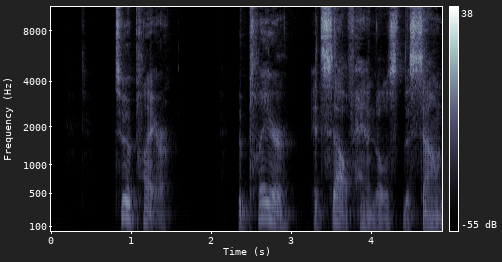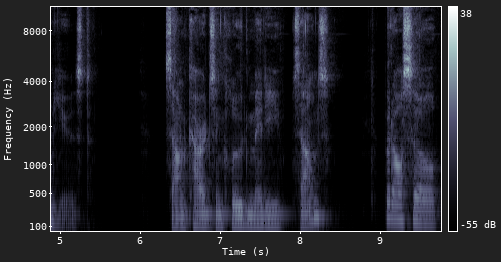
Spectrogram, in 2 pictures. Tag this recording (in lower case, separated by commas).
speech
